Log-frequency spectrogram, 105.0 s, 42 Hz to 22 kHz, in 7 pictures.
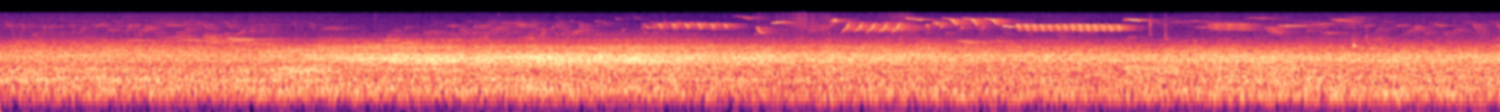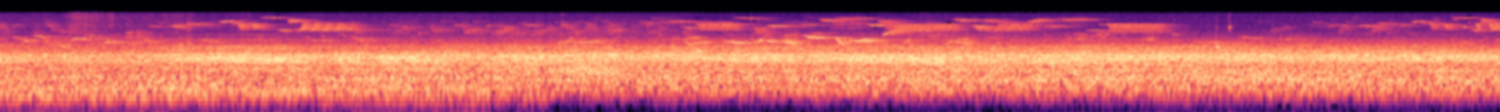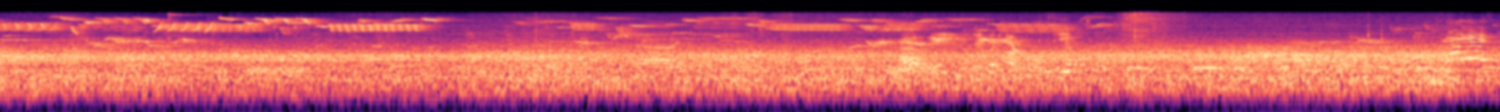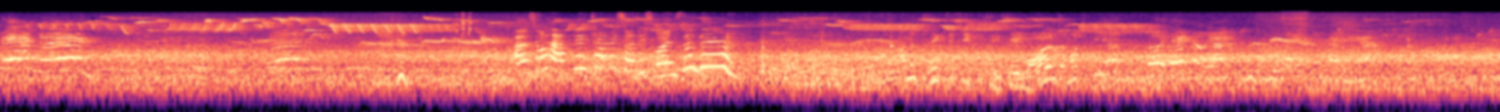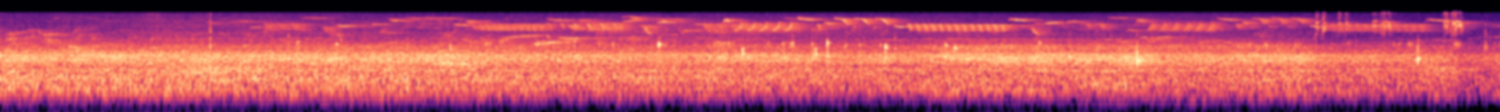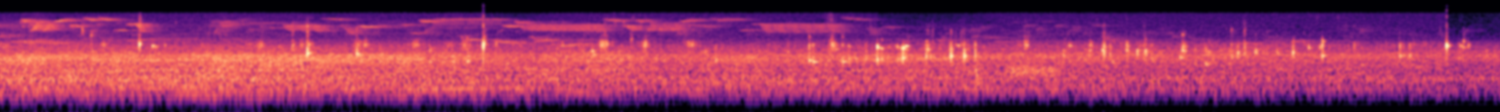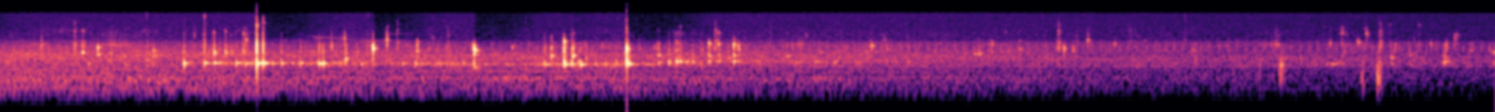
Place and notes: {
  "title": "Cadder, Glasgow, UK - The Forth & Clyde Canal 002",
  "date": "2020-06-23 21:15:00",
  "description": "3-channel live-mix with a stereo pair of DPA4060s and an Aquarian Audio H2a hydrophone. Recorded on a Sound Devices MixPre-3.",
  "latitude": "55.93",
  "longitude": "-4.19",
  "altitude": "51",
  "timezone": "Europe/London"
}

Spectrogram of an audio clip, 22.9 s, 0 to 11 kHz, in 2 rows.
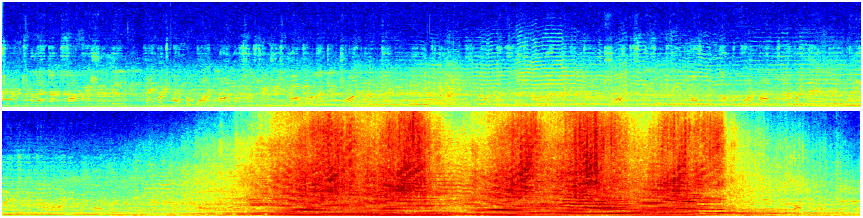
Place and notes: {
  "title": "Unnamed Road, Derby, UK - British Motorcycle Grand Prix 2004 ... qualifying ...",
  "date": "2004-07-24 13:50:00",
  "description": "British Motorcycle Grand Prix 2004 ... qualifying part one ... one point mic to minidisk ...",
  "latitude": "52.83",
  "longitude": "-1.37",
  "altitude": "74",
  "timezone": "Europe/London"
}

